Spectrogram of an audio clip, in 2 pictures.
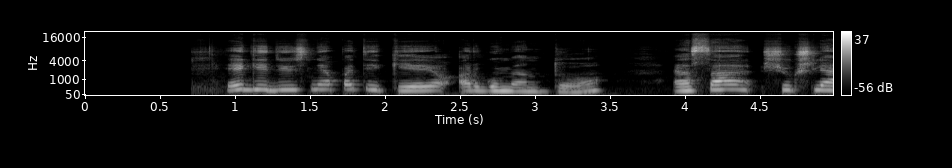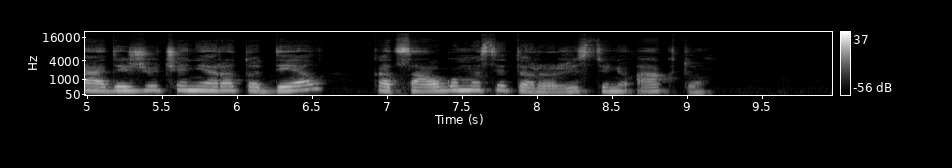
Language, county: Lithuanian, Klaipėda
